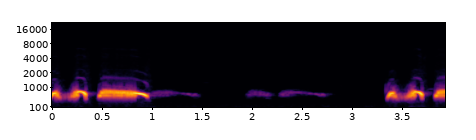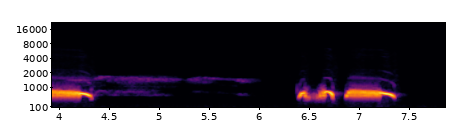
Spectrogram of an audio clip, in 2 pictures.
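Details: Spotted dove acting as a decoy, giving a fighting call meant to provoke rivals: three clear phrases of low coos, each a quick stutter then a longer, falling coo, separated by near silence.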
